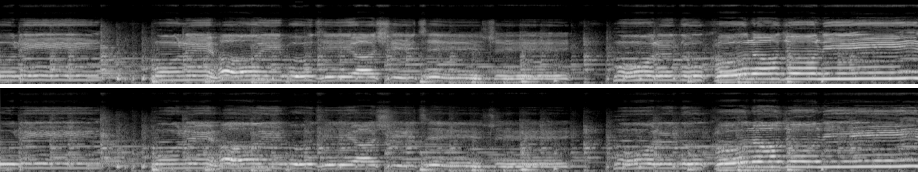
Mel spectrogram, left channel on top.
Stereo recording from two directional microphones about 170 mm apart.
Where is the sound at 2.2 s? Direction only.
30° left (ahead or behind).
